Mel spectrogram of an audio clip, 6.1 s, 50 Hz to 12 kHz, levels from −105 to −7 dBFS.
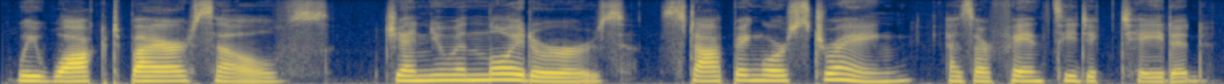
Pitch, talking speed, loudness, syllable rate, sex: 190 Hz, 125 wpm, -19 LUFS, 4.4 syllables/s, female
